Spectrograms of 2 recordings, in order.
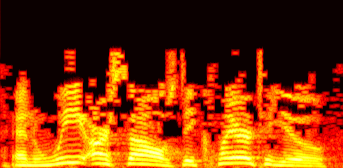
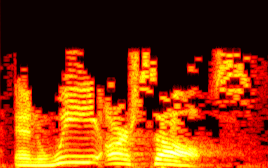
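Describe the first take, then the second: First: Slow with the weight on "we ourselves" and "declare"; emphatic we ourselves. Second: Slow, weighty stress on "we" and "ourselves"; emphatic we ourselves. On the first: Preacher reading the literal translation to listeners, slow and emphatic. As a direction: read it slowly, pressing "we ourselves". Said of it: "it is very emphatic". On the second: Preacher stressing "we ourselves" to the congregation, slow and emphatic. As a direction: lean hard on "we ourselves" slowly. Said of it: "in the original is very emphatic". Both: Shown as a demonstration.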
